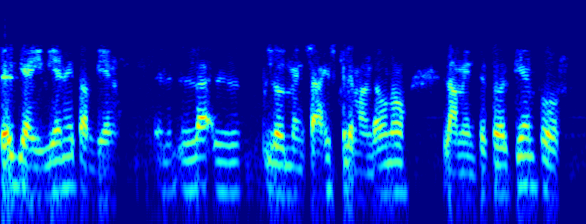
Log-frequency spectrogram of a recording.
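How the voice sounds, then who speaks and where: Long, frequent pauses break up this man's speech. Between them, his pace is moderate. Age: 30s. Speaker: social worker, HR manager. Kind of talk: casual interview.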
